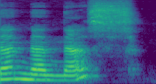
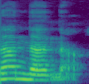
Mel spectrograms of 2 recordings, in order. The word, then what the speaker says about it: ananas: Now I have two different words with two different pronunciations. They are both right, they are both correct. It just depends on the area. So the same word, a pineapple, but sometimes we're going to pronounce the S at the end, sometimes we're not going to pronounce it. So you can say un ananas, or you can say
